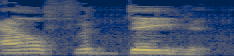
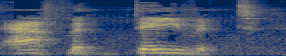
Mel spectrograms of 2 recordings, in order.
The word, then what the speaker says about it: affidavit: He has always said Alpha David. I think the word that you're seeking, goat, boy, is affidavit. It's spelled D- A Vi T on the end. Affidavit. Yes. And uh you have no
